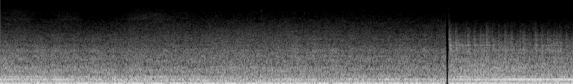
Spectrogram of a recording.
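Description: Wind blows hard and rumbles outdoors.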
